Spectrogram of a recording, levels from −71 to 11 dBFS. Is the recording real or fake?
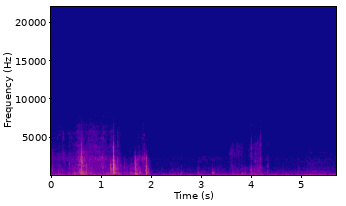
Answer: real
